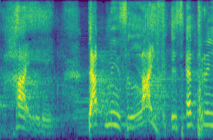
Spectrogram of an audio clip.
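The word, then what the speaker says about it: חי: But they spell it like C H A I translation literation. If you read it, you may think it is chai. But it is high.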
